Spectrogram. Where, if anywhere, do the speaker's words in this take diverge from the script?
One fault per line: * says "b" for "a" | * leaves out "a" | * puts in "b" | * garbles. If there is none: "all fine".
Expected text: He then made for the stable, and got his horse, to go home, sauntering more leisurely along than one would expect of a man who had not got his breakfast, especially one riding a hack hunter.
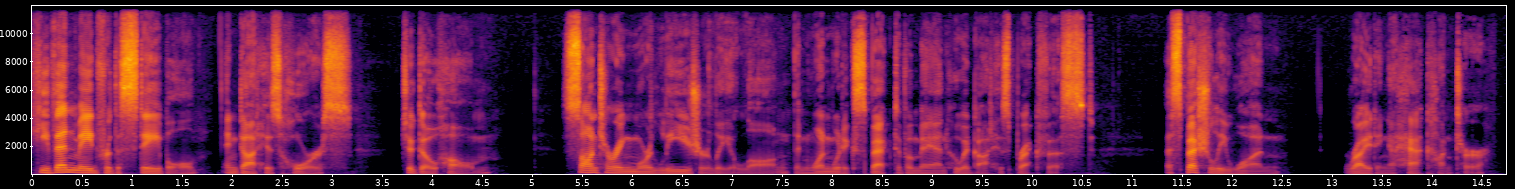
* leaves out "not"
